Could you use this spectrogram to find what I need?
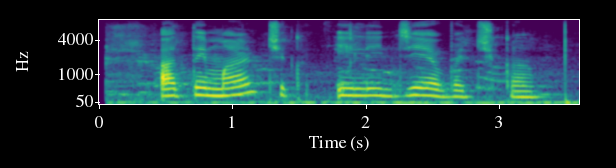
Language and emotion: Russian, neutral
